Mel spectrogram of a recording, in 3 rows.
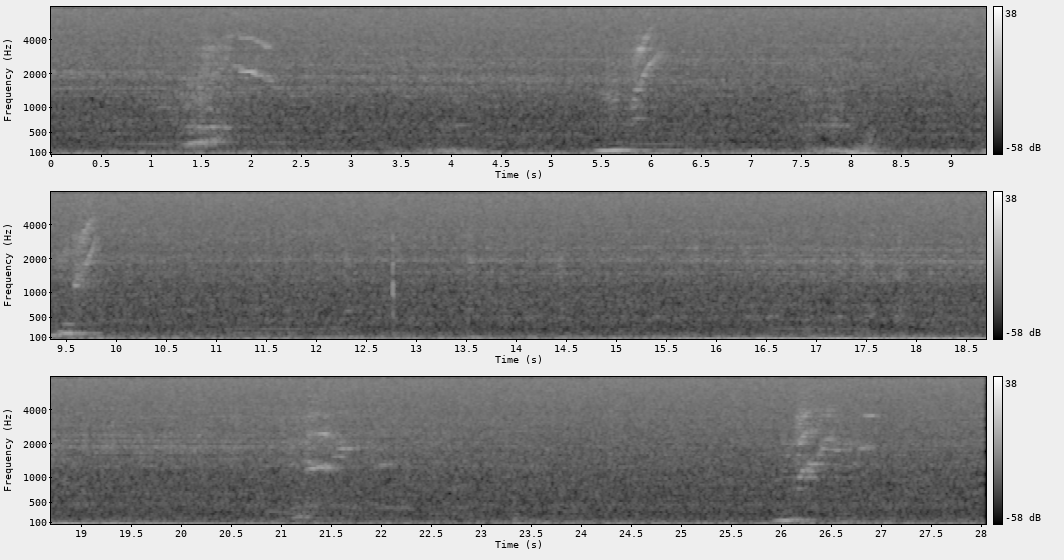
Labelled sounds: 1.8	2.3	humpback whale, 1.7 to 4.0 kHz
5.9	6.3	humpback whale, 1.9 to 3.1 kHz
21.3	21.6	humpback whale, 1.1 to 2.6 kHz
26.2	26.8	humpback whale, 0.96 to 1.9 kHz

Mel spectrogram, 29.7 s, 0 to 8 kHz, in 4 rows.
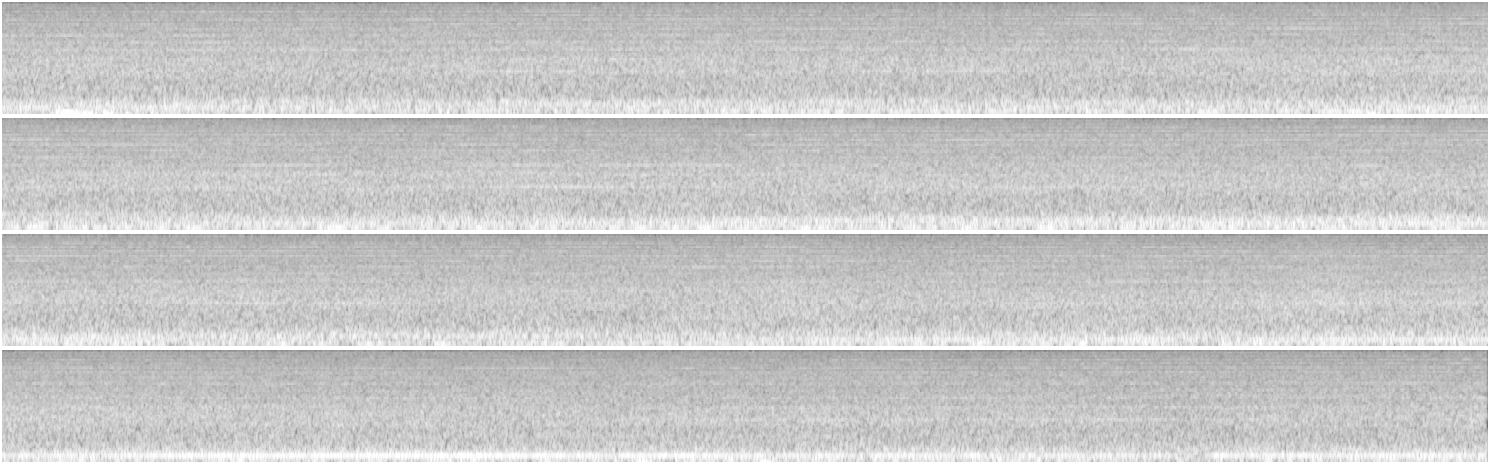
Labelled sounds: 29.2	29.7	vessel noise, 5.6 to 7.0 kHz

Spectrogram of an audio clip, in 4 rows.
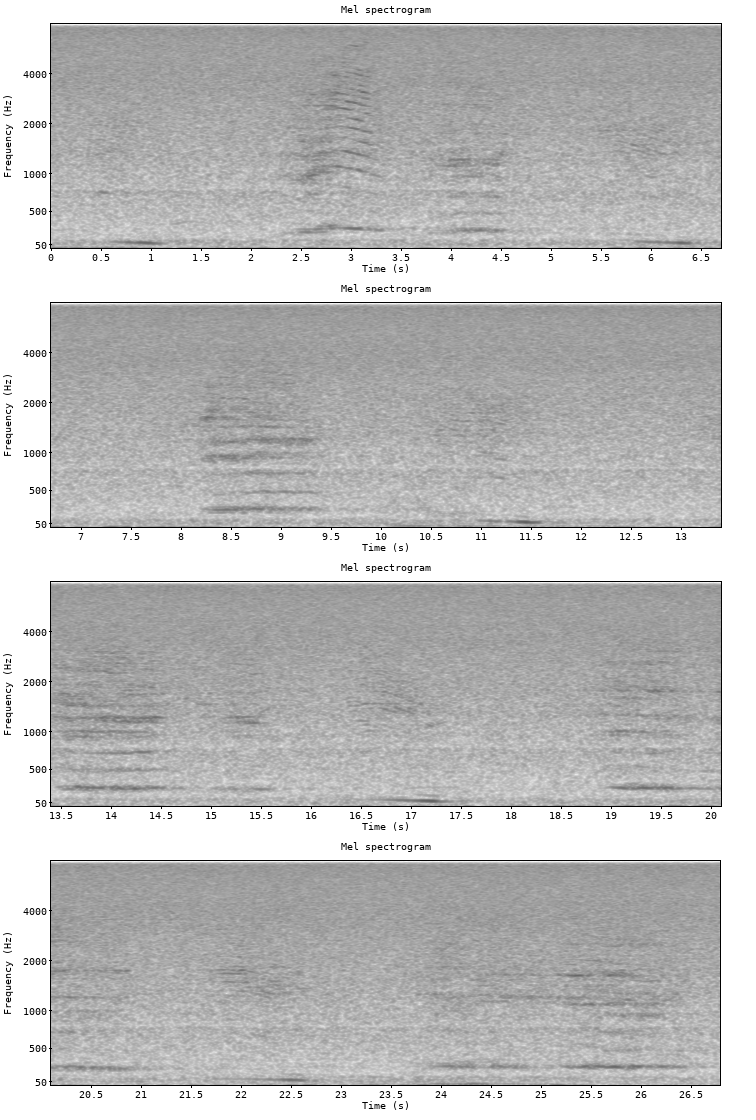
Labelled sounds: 2.4	3.2	humpback whale, 0.86 to 4.1 kHz
3.8	4.2	humpback whale, 1.1 to 1.3 kHz
8.3	8.6	humpback whale, 1.1 to 1.2 kHz
13.5	15.5	humpback whale, 0.90 to 1.7 kHz
16.7	17.1	humpback whale, 1.3 to 1.5 kHz
21.8	22.1	humpback whale, 1.6 to 1.8 kHz

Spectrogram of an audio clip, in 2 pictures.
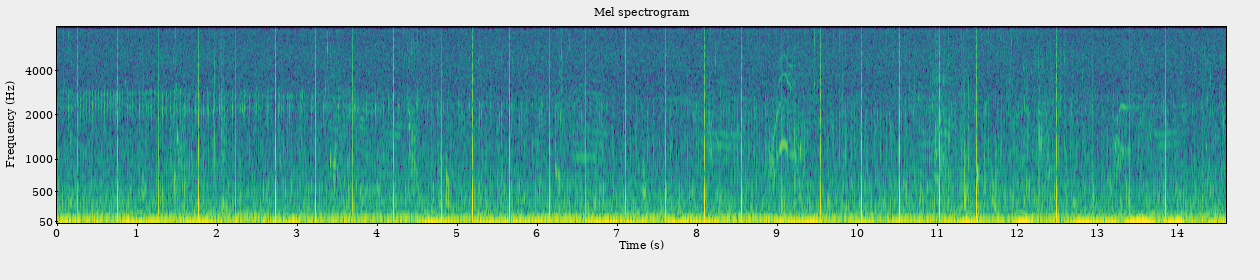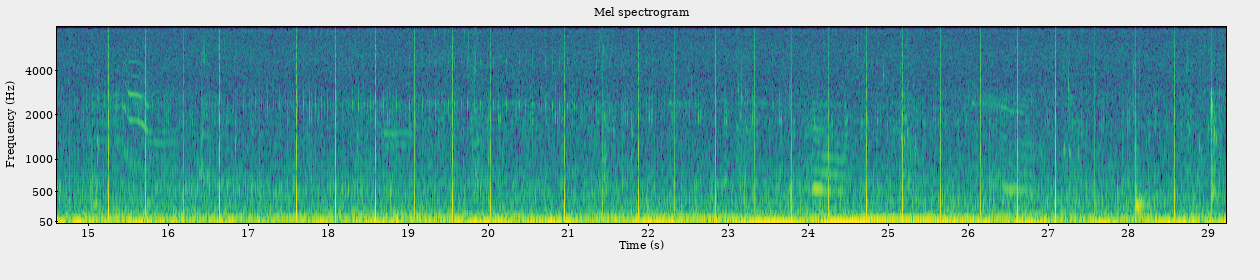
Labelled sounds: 3.7	4.5	killer whale, southern Alaska resident, 0.55 to 2.4 kHz
6.5	7.0	killer whale, southern Alaska resident, 0.87 to 3.7 kHz
8.1	9.4	killer whale, southern Alaska resident, 0.57 to 5.3 kHz
13.2	14.3	killer whale, southern Alaska resident, 0.66 to 3.6 kHz
15.4	16.3	killer whale, southern Alaska resident, 0.50 to 5.8 kHz
18.7	19.2	killer whale, southern Alaska resident, 1.0 to 1.9 kHz
23.9	24.8	killer whale, southern Alaska resident, 0.46 to 2.5 kHz
26.3	27.0	killer whale, southern Alaska resident, 0.39 to 2.9 kHz

